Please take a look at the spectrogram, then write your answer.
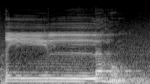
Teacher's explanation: lam ketemu lam boleh idgham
